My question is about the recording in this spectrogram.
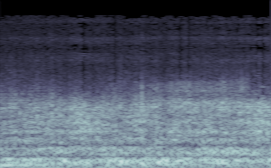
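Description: Steady drone of airliner engines, a radio-drama sound effect setting an in-flight scene.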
